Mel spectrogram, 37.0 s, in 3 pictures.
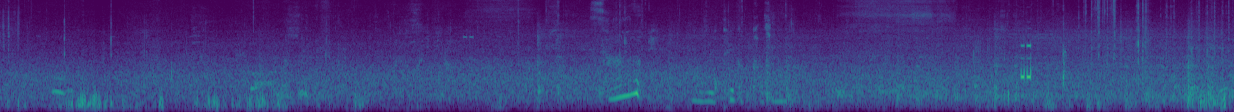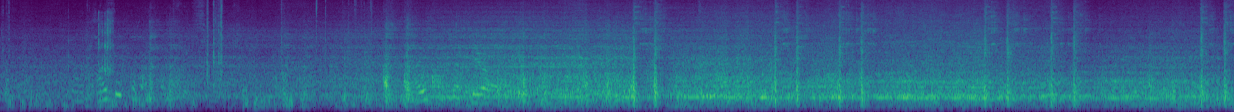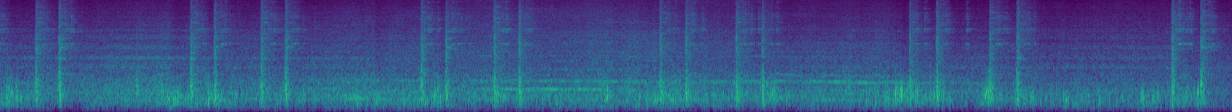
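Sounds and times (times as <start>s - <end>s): train running hum: 6.5s - 37.0s
train wheels clattering: 13.2s - 27.9s, 28.7s - 32.6s, 33.2s - 35.1s, 36.4s - 37.0s.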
